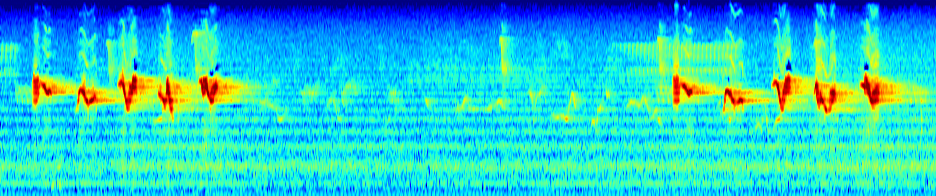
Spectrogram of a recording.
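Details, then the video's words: Scarlet tanager giving two bursts of five or six sharp, slightly burry mid-high notes, about two per second, with a quiet pause between them. "Scarlet Tanager - Bird Sounds"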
